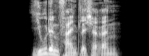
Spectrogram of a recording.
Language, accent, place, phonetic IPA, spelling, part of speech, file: German, Germany, Berlin, [ˈjuːdn̩ˌfaɪ̯ntlɪçəʁən], judenfeindlicheren, adjective, De-judenfeindlicheren.ogg
- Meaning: inflection of judenfeindlich: 1. strong genitive masculine/neuter singular comparative degree 2. weak/mixed genitive/dative all-gender singular comparative degree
